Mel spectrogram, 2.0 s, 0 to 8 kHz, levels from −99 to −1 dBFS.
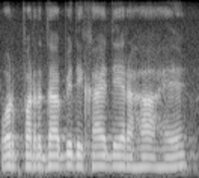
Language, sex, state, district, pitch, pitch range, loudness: Hindi, male, Arunachal Pradesh, Papum Pare, 135 Hz, 130-140 Hz, -18 LUFS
